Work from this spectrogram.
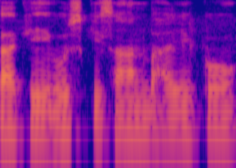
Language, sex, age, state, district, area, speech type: Hindi, male, 30-45, Uttar Pradesh, Ghazipur, rural, spontaneous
